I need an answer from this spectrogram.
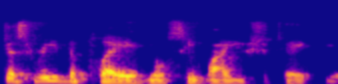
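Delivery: mock, very heavy sarcasm with swooping tone. Quoting an artist statement being read: imitating a sarcastic statement. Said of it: "very, very sarcastic".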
